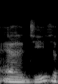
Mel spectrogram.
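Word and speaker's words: algae: Jadi bacanya LG seperti merek elektronik AC atau kulkas itu LG.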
